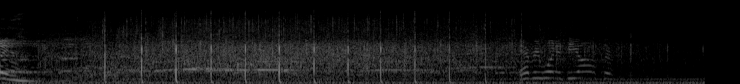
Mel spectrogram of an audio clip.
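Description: A large crowd claps in rhythm.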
